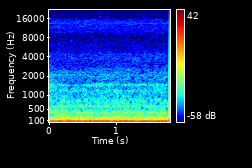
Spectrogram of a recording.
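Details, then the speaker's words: 1975 Cadillac Fleetwood V8 idling with new battery cut-off switch thrown: low, steady rumble with no misses or knocks; still running because the alternator is good. "Thought that would kill the motor for a second. No, this is a tantamount of just taking the connection off the battery. You know, the reason why it's still running is because the alternator is good."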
